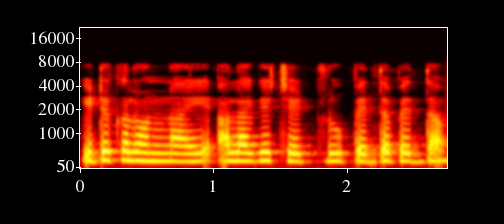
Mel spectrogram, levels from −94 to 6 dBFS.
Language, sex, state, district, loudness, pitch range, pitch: Telugu, female, Andhra Pradesh, Sri Satya Sai, -16 LUFS, 215-240 Hz, 225 Hz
